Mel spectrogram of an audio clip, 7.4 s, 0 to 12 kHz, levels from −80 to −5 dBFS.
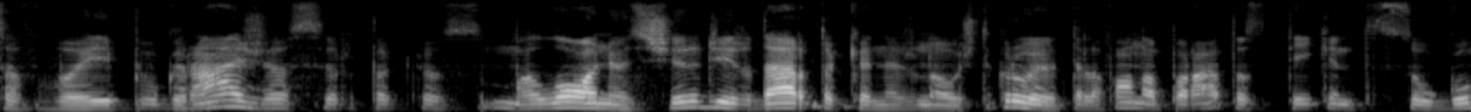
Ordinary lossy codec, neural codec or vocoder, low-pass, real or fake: MP3, 48 kbps; vocoder, 24 kHz, 100 mel bands, Vocos; 10.8 kHz; fake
